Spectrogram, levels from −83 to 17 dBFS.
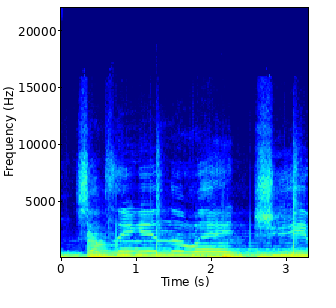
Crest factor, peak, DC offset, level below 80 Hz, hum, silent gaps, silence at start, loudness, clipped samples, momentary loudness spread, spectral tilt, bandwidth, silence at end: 12 dB; -10 dBFS; under 0.1%; -32 dBFS; none; none; 0 s; -25 LUFS; under 0.1%; 4 LU; -6.5 dB/octave; 14 kHz; 0 s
